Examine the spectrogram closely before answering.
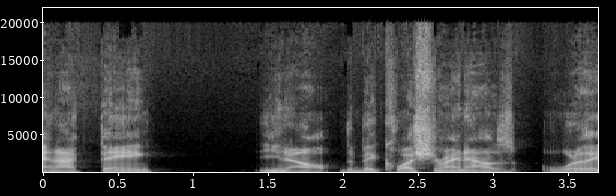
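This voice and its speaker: A man with a New York accent speaks at a medium pitch and moderate pace with ordinary pitch variation, on a very clean recording with a silent background and a dry, close sound with no echo. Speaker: NBA reporter. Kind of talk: casual chat.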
